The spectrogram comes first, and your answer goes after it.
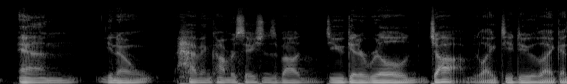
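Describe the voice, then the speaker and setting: This somewhat breathy voice moves at a moderate pace with an American accent. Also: man. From Northern California. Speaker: actor, director and relationship coach. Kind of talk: casual interview chat.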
